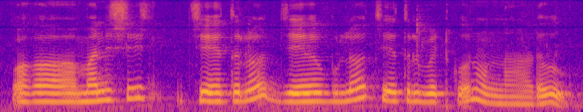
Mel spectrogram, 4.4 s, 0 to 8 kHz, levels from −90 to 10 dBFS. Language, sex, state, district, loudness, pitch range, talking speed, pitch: Telugu, female, Telangana, Hyderabad, -15 LUFS, 185-215 Hz, 95 wpm, 195 Hz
